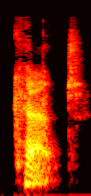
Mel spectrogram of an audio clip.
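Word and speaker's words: cat: হ্যাঁ, তারপরে ক্যাট বলবো না, এটাকে আমরা বলবো খ্যাট। ওকে, খ্যাট বলবো।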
